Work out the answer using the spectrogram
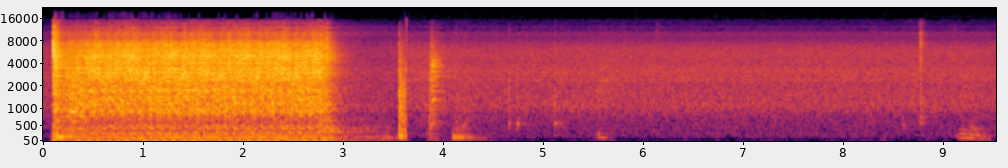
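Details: Ford Falcon wagon with swapped SBF 302 V8, after fixing miswired coil power wire losing power during cranking: starter spins briskly about three seconds, steady rhythm, engine never fires; cause suspected, not confirmed.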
